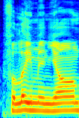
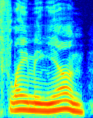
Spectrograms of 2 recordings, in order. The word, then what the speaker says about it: filet mignon: I thought it was Flaming Young.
